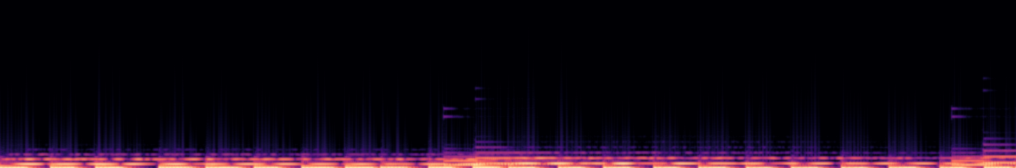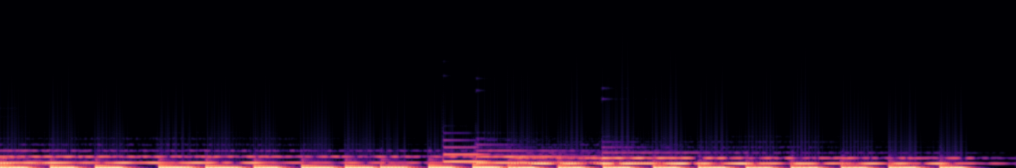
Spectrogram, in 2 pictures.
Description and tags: Bass, Pad & Piano
This is a sample of my track "DΔGΔZ - I see you"
Pad, Electric-Dance-Music, Loop, Bass, Synthesizer, Piano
